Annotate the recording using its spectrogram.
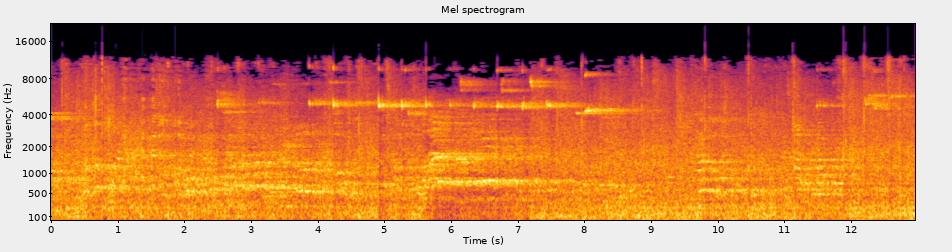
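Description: Basketball game on a hardwood gym floor: the ball bouncing, sneakers giving short high squeaks, and players' voices echoing around the hall.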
